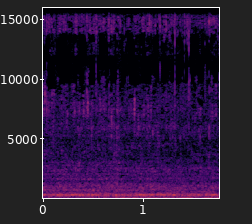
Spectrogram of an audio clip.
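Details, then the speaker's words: 2006 Adria Twin camper van, tap set to hot with water pump on: steady, even water rush with a faint pump hum, no coughing or spitting air, good pressure; boiler is full. "So, it's not coughing. It's not spluttering. It's not going all over the place. Got good pressure."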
